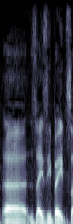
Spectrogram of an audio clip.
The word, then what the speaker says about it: Zazie Beetz: Uh, um, yeah, I really liked act- the actress Zazie Beetz.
